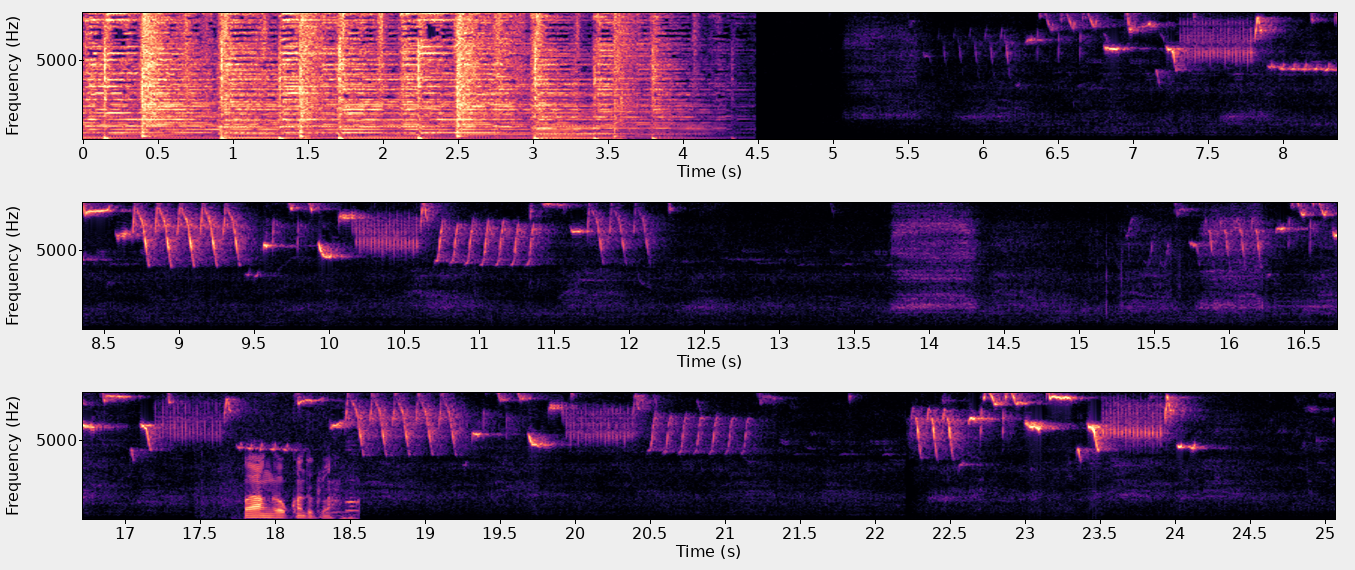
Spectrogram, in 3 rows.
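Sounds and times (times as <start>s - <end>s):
background music: 0.0s - 4.5s
small birds chirping: 5.2s - 14.4s, 15.2s - 25.0s.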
